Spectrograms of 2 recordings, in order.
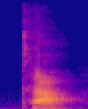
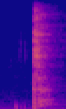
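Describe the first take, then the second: First: The consonant is followed by an added vowel. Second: The consonant is said alone with no vowel. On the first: The speaker calls it wrong. "don't add the a" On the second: The speaker calls it right. "It's t"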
